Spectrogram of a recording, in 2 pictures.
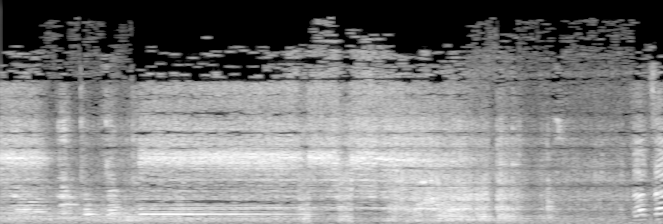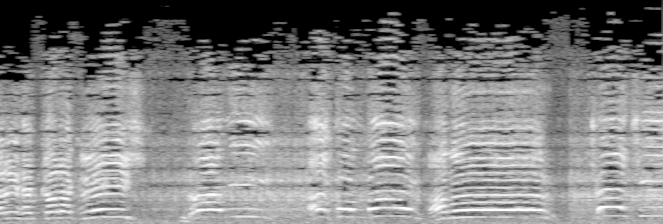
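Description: A donkey brays in a string of loud, wheezing hee-haw bursts, following a few seconds of sustained droning tones at the start.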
